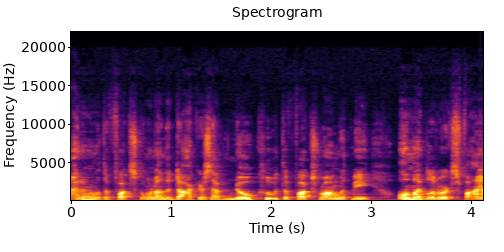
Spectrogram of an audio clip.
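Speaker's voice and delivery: normal talking voice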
